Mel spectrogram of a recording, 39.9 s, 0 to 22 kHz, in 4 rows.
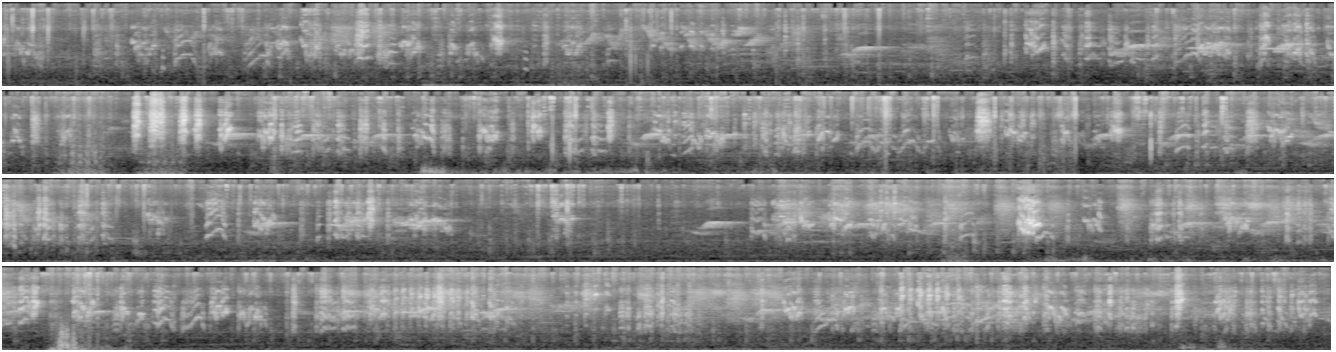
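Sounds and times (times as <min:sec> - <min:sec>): budgerigars chattering: 0:00.0 - 0:23.5, 0:25.4 - 0:39.9
low thumps: 0:30.4 - 0:30.9.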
